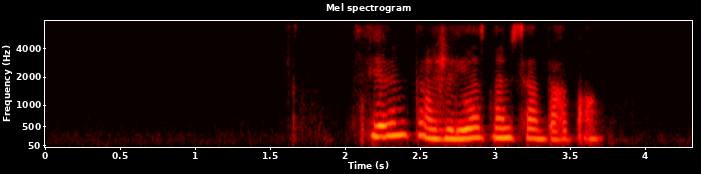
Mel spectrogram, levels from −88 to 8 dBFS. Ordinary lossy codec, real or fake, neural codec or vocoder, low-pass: Opus, 16 kbps; fake; codec, 16 kHz, 1 kbps, FreqCodec, smaller model; 7.2 kHz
